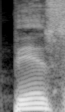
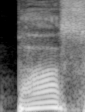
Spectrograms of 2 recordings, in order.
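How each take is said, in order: First: It is said with an American pronunciation. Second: It is said with a British pronunciation. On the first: "미국 사람들은 대체로 베스 하는 것 같습니다" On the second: "영국 사람들은 대체로 바스 하는 것 같습니다"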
